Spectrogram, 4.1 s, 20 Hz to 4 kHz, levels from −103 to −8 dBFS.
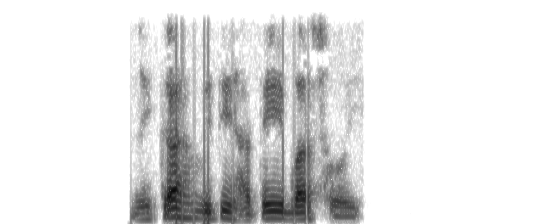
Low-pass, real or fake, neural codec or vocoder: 3.6 kHz; real; none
